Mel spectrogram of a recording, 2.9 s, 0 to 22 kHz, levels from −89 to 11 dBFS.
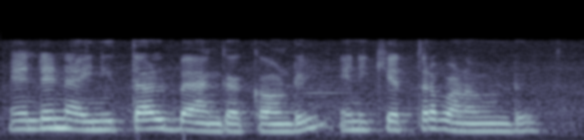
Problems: none marked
